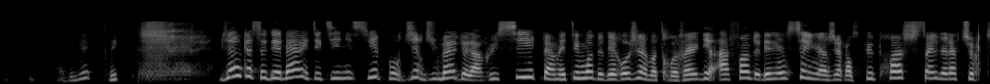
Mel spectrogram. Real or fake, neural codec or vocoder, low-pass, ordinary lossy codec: fake; codec, 16 kHz, 1 kbps, FreqCodec, larger model; none; none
